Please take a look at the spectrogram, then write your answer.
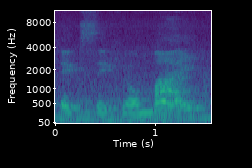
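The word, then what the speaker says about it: exegeomai (ἐξηγέομαι): Probablemente no sea una palabra que sea de nuestro diario hablar, pero esa es la palabra correcta, exégesis, que viene de una palabra en griego que se pronunciaría más o menos exegeomai, que significa explicar.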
